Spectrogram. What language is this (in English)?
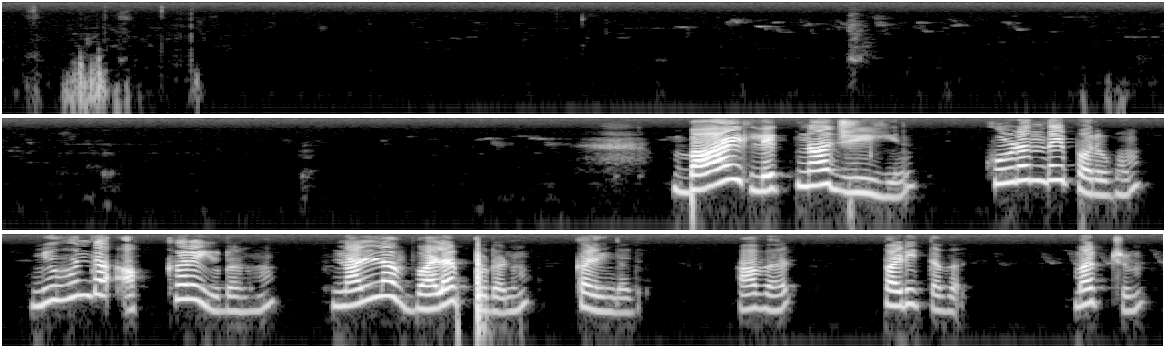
Tamil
